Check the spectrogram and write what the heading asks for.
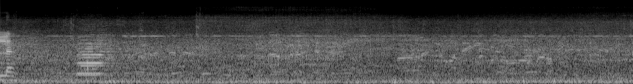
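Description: Road traffic with a steady rumble, and a short single car-horn beep about a second in.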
